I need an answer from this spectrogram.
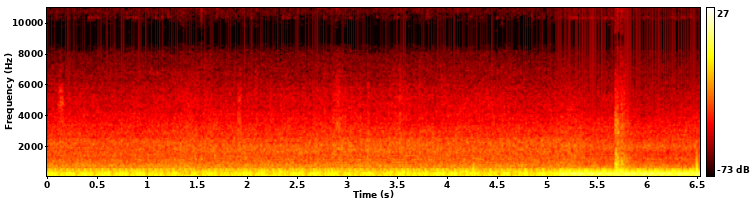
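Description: Vehicle engine idling steadily, a low even hum that gets louder about five seconds in, with a single sharp click shortly after.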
